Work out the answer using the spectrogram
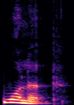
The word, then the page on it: wallop: British English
